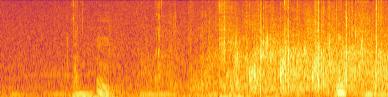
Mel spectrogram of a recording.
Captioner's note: applause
